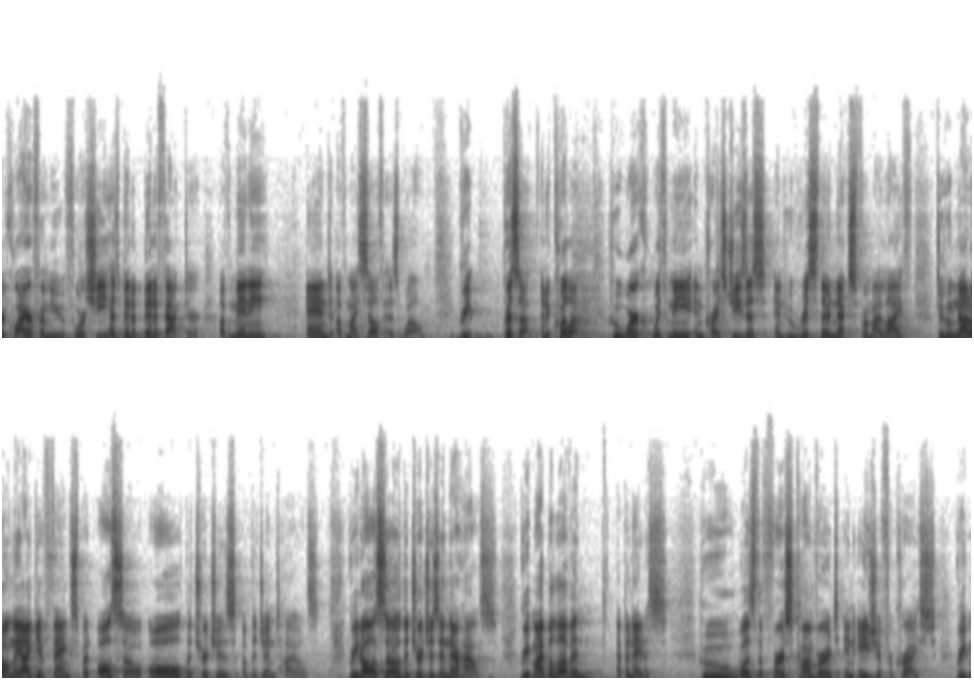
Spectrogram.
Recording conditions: large echoing room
